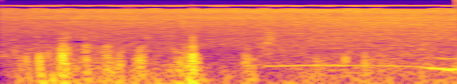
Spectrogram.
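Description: Gusty wind buffeting a phone microphone: irregular low rumbling surges. A steady low tone starts about two-thirds of the way in.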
